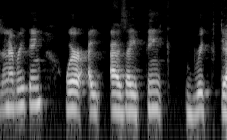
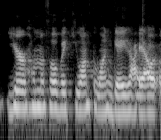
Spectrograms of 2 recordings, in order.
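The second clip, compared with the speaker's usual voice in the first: normal talking voice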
